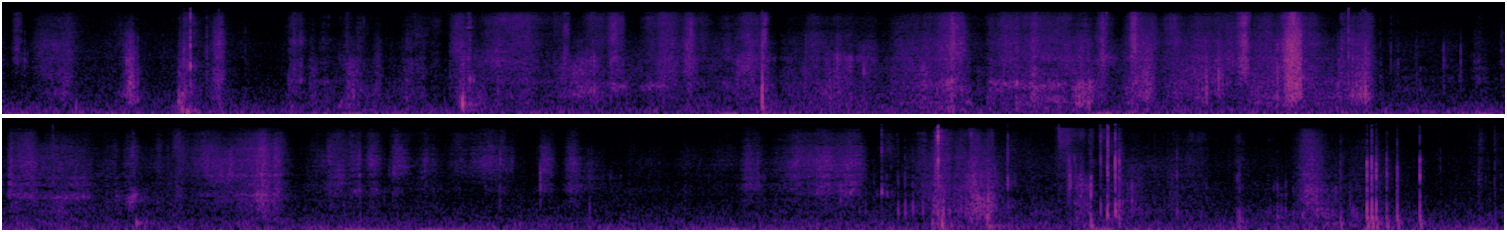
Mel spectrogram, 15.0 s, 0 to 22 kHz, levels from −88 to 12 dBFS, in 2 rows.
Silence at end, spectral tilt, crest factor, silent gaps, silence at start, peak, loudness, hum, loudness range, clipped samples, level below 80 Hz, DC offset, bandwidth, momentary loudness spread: 0 s; -1.5 dB/octave; 38 dB; none; 0 s; -12 dBFS; -46 LUFS; none; 9 LU; under 0.1%; -66 dBFS; under 0.1%; 17 kHz; 14 LU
